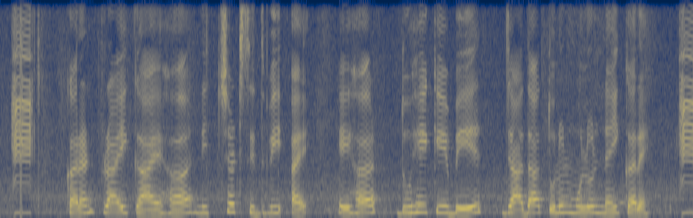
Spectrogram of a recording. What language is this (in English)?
Chhattisgarhi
